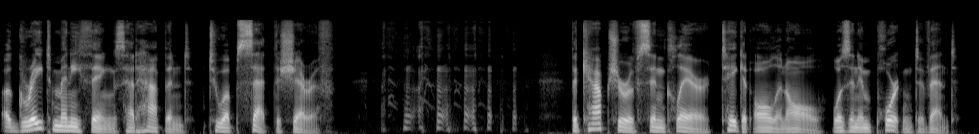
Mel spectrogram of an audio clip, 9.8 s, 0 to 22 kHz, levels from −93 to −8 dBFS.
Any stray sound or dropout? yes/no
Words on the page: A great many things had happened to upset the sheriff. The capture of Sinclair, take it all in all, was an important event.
yes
